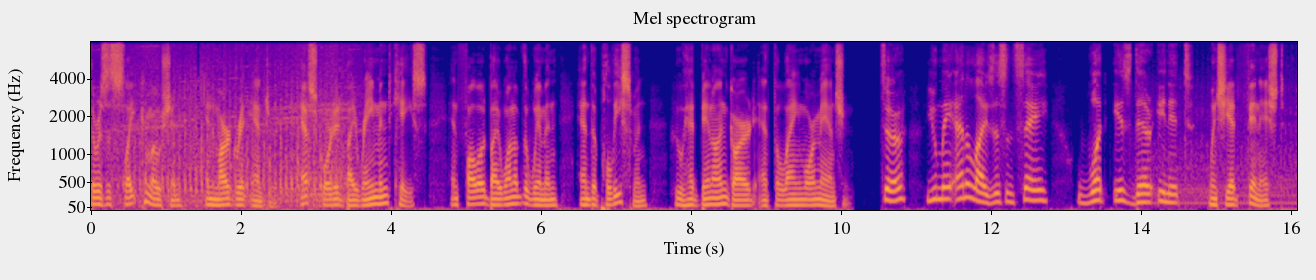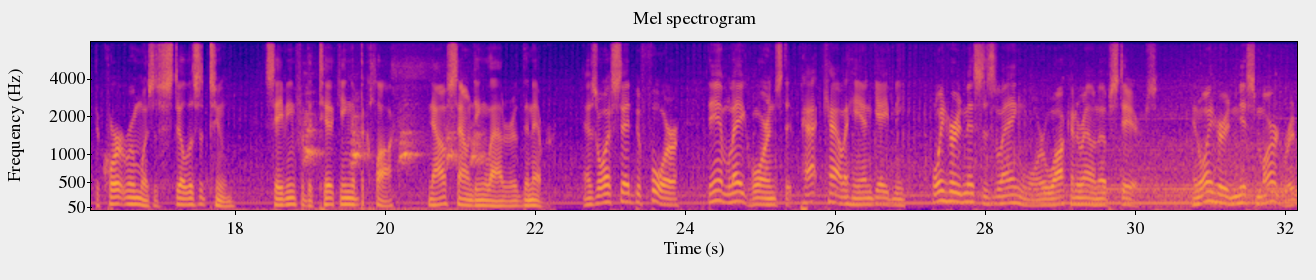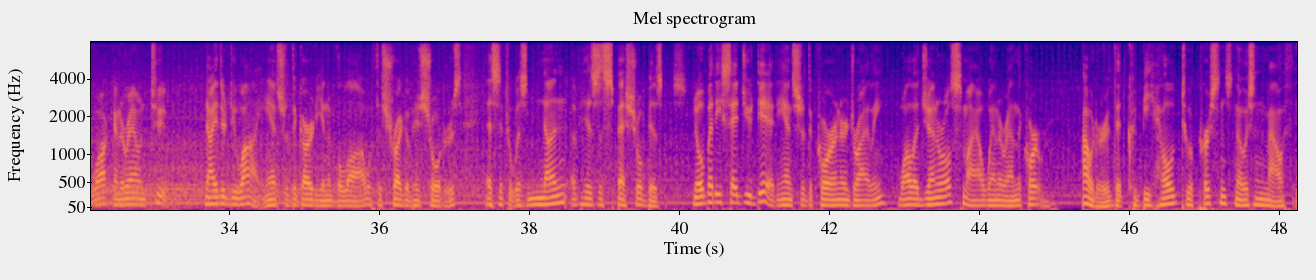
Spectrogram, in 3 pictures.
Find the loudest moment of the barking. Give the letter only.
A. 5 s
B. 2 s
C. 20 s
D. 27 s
C.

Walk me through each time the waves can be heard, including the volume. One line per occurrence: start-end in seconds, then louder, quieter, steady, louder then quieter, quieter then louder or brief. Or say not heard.
not heard.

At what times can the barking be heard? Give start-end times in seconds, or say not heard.
18.9-21.4.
